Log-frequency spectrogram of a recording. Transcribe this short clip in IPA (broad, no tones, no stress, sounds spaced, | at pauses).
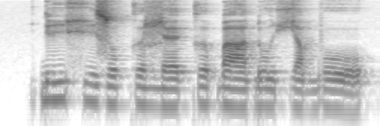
ɗ i x i z o k ə ɮ ɛ k ə ɓ a ɗ o ç a b o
